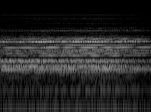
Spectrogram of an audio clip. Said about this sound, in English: And here's the AVAS sound from a Nissan Leaf.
